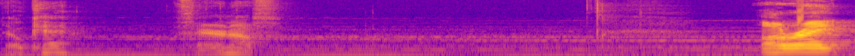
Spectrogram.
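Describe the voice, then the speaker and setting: A man narrating a tabletop roleplaying game as game master, describing scenes in a deliberate way. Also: a little high, big pitch swings, fairly bright tone, soft background music.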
